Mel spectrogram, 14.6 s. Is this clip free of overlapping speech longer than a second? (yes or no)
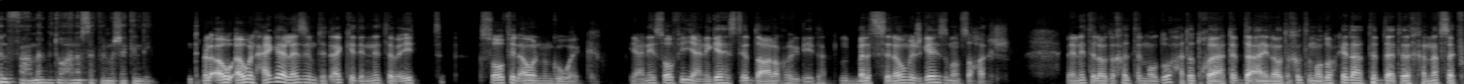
yes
